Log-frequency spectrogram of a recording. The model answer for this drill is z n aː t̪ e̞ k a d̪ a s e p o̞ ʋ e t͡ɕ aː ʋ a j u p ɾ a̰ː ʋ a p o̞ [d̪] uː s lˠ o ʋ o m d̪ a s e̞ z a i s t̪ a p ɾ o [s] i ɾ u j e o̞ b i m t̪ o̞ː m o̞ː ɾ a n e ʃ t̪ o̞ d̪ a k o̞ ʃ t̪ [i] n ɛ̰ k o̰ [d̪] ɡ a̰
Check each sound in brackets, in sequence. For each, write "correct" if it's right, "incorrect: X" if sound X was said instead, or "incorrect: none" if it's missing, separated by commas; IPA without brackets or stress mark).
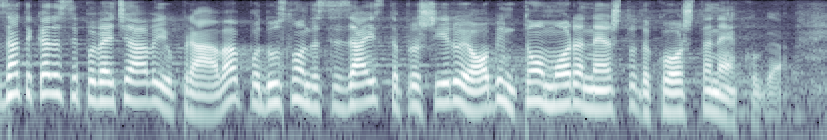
correct, incorrect: ʃ, incorrect: a, incorrect: none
